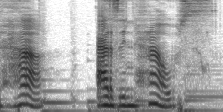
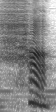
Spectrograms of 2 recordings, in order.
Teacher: the sound of ha comes from the middle part of throat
